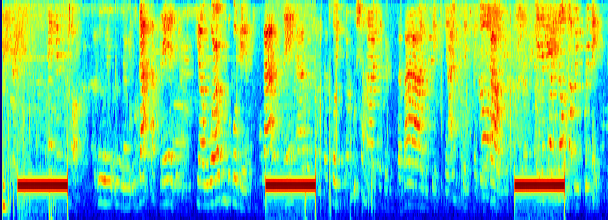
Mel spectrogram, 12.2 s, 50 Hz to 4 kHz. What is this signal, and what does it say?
Ringback tone (Europe, 425 Hz), with speech.
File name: out- -2013- - - .68782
